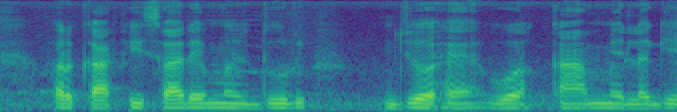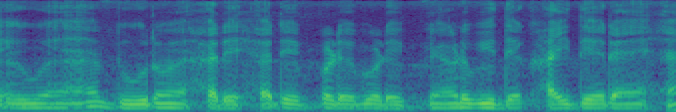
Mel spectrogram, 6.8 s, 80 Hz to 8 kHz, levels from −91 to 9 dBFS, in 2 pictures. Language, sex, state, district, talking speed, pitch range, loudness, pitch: Hindi, male, Uttar Pradesh, Muzaffarnagar, 195 wpm, 100-105 Hz, -20 LUFS, 105 Hz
